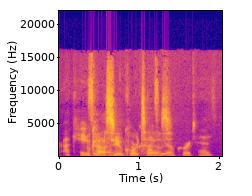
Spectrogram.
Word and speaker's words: Ocasio-Cortez: Ocasio-Cortez.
